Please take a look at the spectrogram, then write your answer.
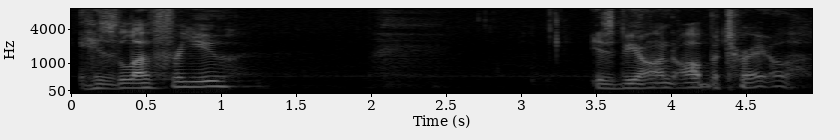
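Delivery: low, hushed, intimate reassurance; quiet counsel, close to tears; tender personal ministry. Real, not acted. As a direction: speak softly and gently, with long pauses. Ministers softly to one woman.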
